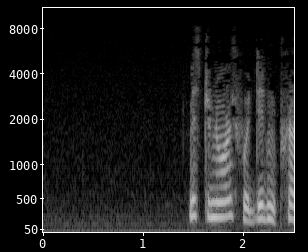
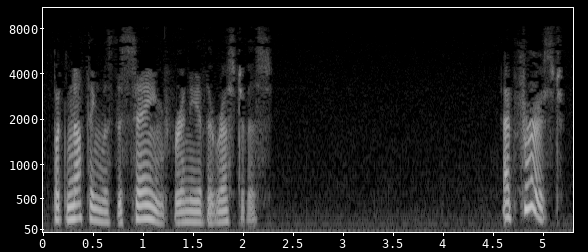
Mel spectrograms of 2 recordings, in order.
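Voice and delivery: usual speaking voice

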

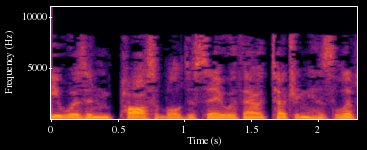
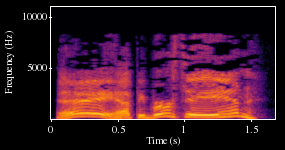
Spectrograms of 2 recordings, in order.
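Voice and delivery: hearty man calling out; loud friendly greeting; cheerful uncle; 10 semitones higher, 4 dB louder than usual. A narrator's reading.

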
